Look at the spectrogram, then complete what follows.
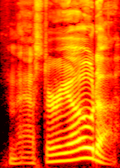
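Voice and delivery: slow, drawn-out call to a master; mock pleading Luke. Luke calls out to Yoda, slow and drawn out. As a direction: stretch it out, calling to the old master.

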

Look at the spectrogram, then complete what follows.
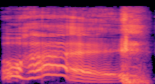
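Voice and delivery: very high, cutesy greeting; little simpering phone voice. Shown as a demonstration. Showing how they answer the phone, high simpering voice. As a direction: answer the phone in a squeaky simp voice. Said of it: "you've heard me answer the phone like".

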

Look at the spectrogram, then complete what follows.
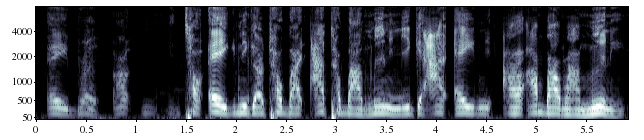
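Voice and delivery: mock money talker. Mocking money-talking caller.

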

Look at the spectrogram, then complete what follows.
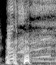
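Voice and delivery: very high squealing laugh; delighted shriek of laughter; burst of laughter. Real, not acted. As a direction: crack up. After Jen's reaction.

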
